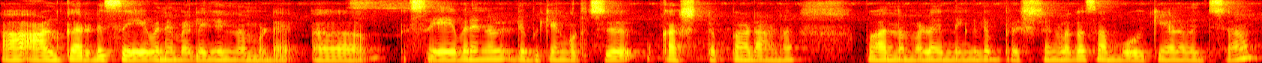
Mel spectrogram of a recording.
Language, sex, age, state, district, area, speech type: Malayalam, female, 30-45, Kerala, Palakkad, rural, spontaneous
